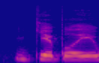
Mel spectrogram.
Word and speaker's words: Ghibli: Hell yeah, those are good choices, and I have found it seems like the correct pronunciation is Ghibli with a hard G.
